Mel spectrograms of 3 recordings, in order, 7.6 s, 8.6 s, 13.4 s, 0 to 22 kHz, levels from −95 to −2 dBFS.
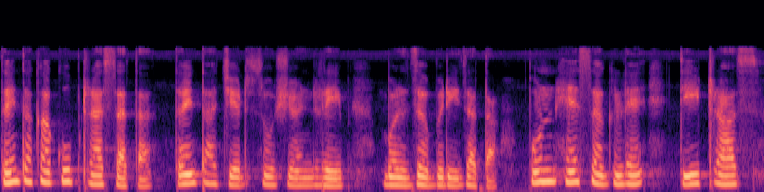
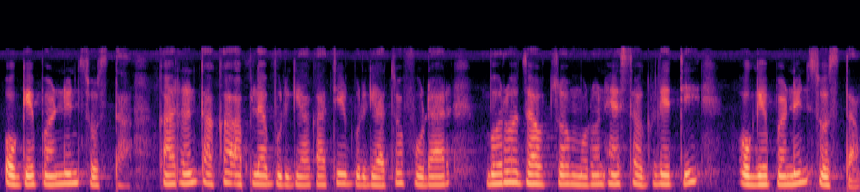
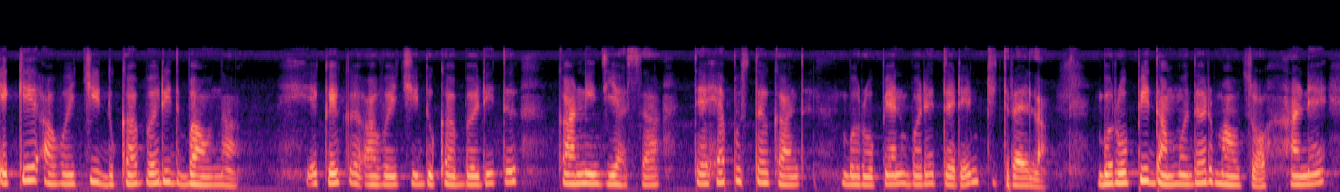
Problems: background sounds at intervals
